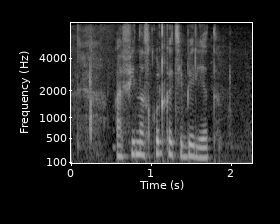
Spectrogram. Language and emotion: Russian, neutral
